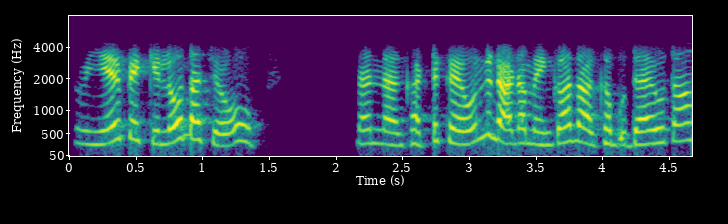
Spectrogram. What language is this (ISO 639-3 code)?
snd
